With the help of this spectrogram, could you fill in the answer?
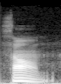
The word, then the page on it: psalm: American English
